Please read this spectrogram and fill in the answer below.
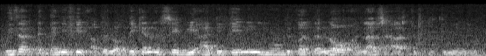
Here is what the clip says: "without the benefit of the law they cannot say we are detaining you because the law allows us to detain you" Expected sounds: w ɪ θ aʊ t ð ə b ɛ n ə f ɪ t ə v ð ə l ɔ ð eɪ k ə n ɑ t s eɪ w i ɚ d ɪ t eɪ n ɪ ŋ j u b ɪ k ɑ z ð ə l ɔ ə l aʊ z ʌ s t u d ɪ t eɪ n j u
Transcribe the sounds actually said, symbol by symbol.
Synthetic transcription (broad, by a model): w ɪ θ aʊ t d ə b ɛ n ə f ɪ t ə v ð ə l ɔ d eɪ k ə n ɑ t s eɪ w i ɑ d ɪ t eɪ n ɪ ŋ j u b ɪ k ɑ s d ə l ɔ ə l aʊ s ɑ s t u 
